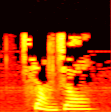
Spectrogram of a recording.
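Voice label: "橡胶", Mandarin Chinese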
